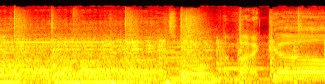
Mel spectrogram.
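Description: Guitar rock band playing live in a studio session, full band with a voice over guitars. The loudness dips briefly just before the end.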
